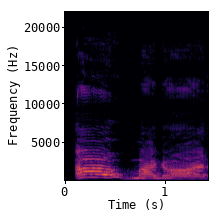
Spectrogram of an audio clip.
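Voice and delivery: loud, high, drawn-out astonishment; overwhelmed cry, stretched and high; real squeal. Real, not acted. On seeing the surprise gift, squealing. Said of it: "now that I've squealed".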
